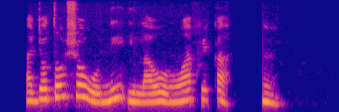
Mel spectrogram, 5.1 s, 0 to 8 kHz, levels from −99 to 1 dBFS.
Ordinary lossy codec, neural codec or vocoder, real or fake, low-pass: none; none; real; none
